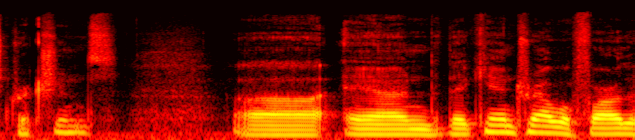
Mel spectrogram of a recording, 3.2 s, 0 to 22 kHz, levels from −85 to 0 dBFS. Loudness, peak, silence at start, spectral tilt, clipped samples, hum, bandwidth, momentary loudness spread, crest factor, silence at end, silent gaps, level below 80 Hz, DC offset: -25 LUFS; -10 dBFS; 0.05 s; -7 dB/octave; under 0.1%; none; 16 kHz; 11 LU; 14 dB; 0 s; none; -54 dBFS; under 0.1%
